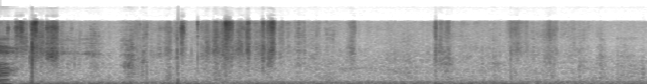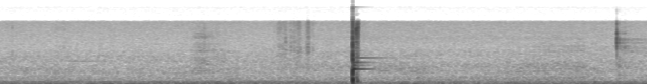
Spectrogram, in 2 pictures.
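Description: Steady low hum, with a dull bump about two seconds in and a sharp metallic clink with a brief ring near the end.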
